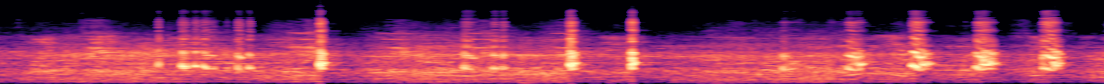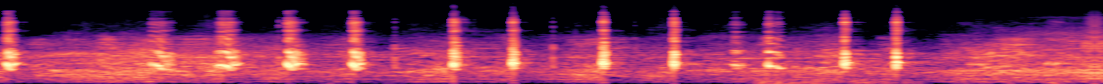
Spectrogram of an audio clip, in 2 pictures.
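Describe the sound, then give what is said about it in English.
A wooden scratch box turkey call, worked by holding the striker stationary and moving the box, producing a rapid series of sharp, raspy clucks and yelps with softer purring scratches between them, steady and loud throughout. “I run the striker holding stationary in the box that I move. And I call towards me.”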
